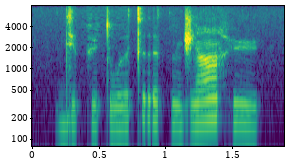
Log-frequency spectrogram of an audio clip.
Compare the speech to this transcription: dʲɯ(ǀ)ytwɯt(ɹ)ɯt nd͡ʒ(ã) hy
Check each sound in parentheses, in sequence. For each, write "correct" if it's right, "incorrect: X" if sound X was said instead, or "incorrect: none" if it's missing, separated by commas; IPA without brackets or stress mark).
incorrect: k, incorrect: r, correct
